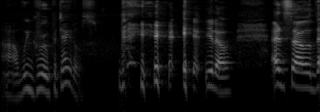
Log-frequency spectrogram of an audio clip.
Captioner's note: laughs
